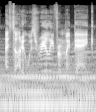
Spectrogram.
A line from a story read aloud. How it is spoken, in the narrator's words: she said, sobbing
